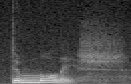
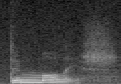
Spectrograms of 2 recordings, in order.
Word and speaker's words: demolish: refers to old people demolish three syllables demolish and we stress the second one demolish it's a verb it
